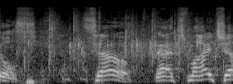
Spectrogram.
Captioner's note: audience applauds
